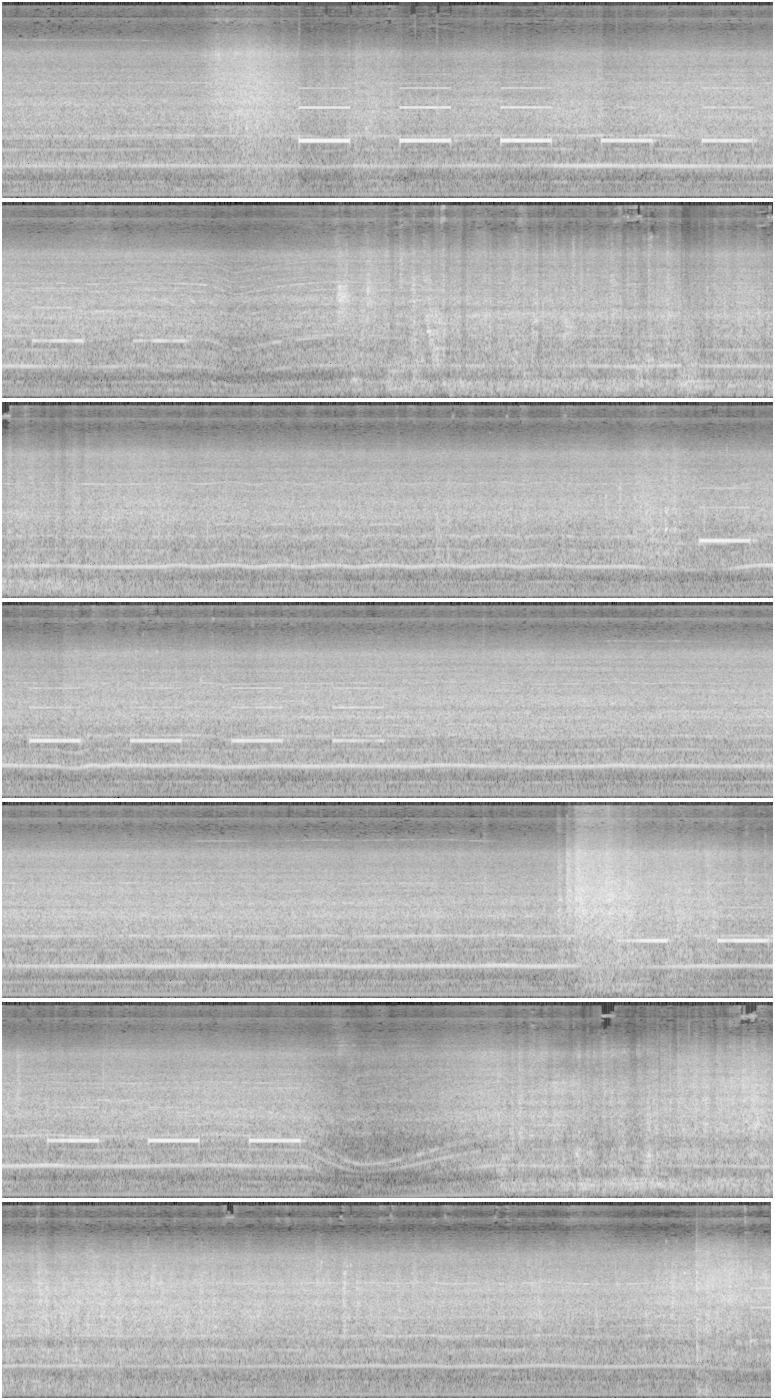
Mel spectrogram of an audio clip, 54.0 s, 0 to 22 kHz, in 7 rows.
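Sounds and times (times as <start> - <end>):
diesel engine whining: 0.0 - 53.9
reversing alarm beeping: 2.9 - 10.0, 14.9 - 19.0, 22.2 - 28.0, 35.9 - 43.3.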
